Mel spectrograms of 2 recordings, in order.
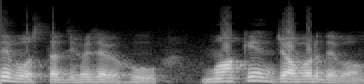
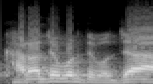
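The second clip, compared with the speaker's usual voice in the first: normal talking voice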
